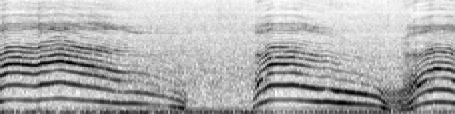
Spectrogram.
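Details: Cat meowing, used to frighten mice away: a long meow sliding downward, then a second arched meow dipping low and rising again into a third, strongly harmonic, steady low hum underneath.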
